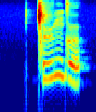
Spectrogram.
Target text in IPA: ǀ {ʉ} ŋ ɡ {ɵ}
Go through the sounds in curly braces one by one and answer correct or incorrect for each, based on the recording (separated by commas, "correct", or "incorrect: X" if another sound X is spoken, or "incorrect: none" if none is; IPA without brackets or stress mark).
correct, correct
